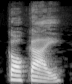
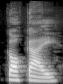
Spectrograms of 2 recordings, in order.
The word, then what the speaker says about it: กอไก่: The sound of กอไก่ as the initial consonant of a syllable is g. It is very similar to a hard G or an unaspirated K.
